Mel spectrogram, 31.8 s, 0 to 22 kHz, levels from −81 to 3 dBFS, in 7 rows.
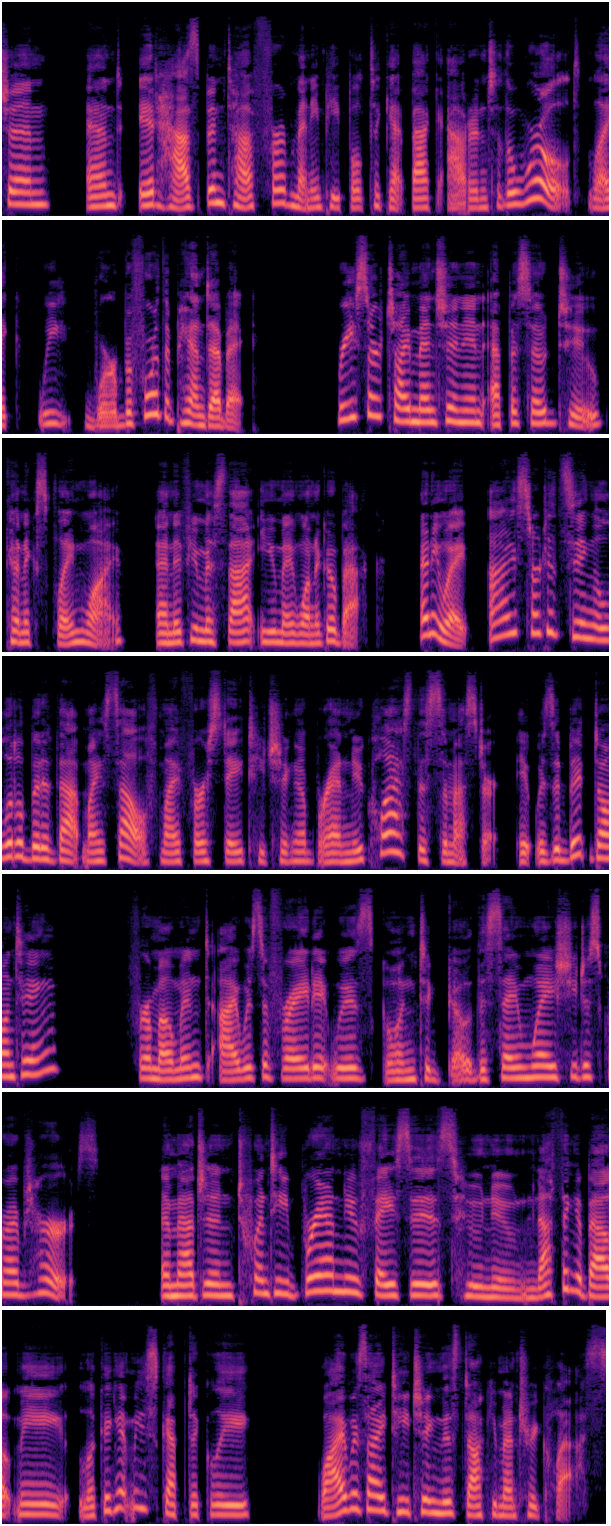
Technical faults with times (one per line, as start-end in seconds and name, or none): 26.03 block of digital silence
